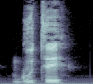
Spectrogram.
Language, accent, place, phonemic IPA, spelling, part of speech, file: French, France, Lyon, /ɡu.te/, goutter, verb, LL-Q150 (fra)-goutter.wav
- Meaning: to drip (to fall one drop at a time)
